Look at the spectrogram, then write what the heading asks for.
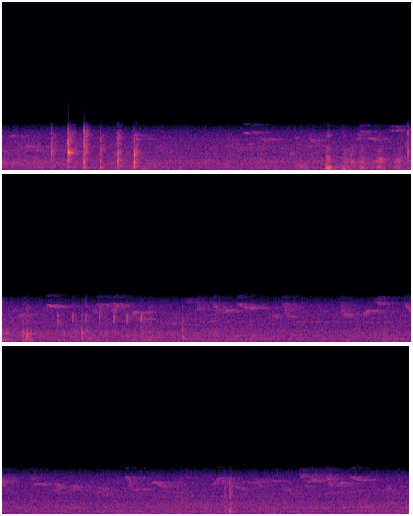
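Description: Faint outdoor background with small birds chirping intermittently; early on a quick run of about six sharp clicks, followed by a few fainter clicks.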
